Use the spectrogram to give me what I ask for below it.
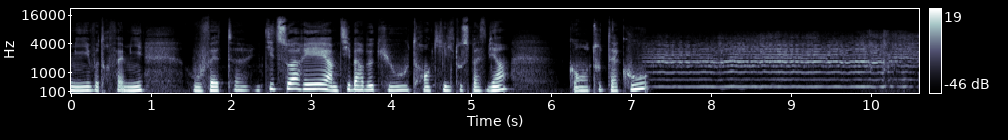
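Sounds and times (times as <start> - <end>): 
speech: 0.0 - 7.5
mosquito whining: 7.2 - 10.5.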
